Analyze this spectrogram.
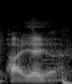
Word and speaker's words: paella: And again, this is the right pronunciation of what? The paella.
